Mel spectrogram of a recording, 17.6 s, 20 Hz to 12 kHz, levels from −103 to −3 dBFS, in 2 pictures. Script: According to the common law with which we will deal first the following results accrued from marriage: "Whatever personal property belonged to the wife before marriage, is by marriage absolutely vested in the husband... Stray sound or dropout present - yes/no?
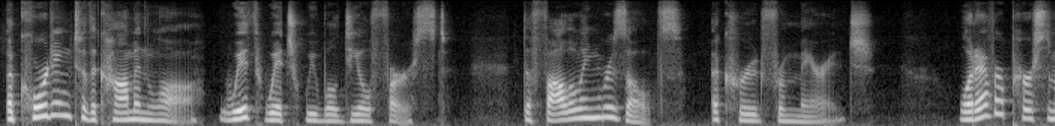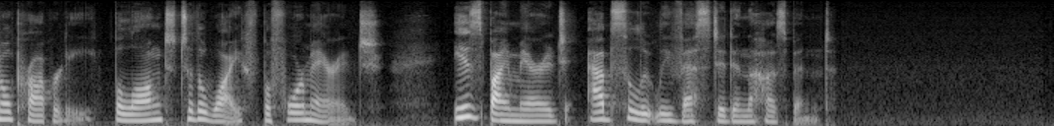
no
